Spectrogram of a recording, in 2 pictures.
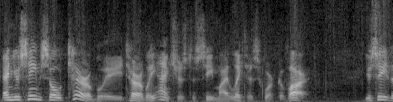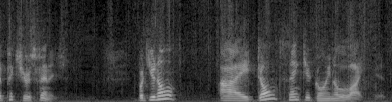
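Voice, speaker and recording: Sardonic, menacing newspaper artist, animated delivery. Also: male voice, a little high, normal speed, breathy edge. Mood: sardonic, taunting. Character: tense, bitter newspaper artist turned murderer. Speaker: radio drama actor. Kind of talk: old-time radio crime drama acting. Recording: muffled vintage radio recording.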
